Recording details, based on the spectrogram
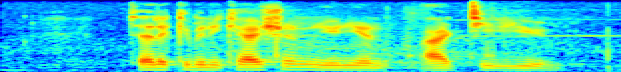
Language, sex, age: English, male, 19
